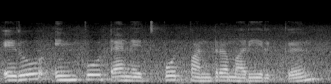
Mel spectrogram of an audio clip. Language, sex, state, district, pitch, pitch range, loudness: Tamil, female, Tamil Nadu, Chennai, 185 Hz, 165-210 Hz, -14 LUFS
